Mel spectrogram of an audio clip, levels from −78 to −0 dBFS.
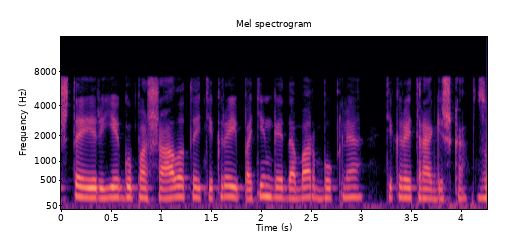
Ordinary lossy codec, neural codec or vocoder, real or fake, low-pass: AAC, 96 kbps; none; real; 7.2 kHz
